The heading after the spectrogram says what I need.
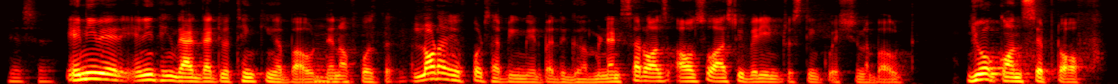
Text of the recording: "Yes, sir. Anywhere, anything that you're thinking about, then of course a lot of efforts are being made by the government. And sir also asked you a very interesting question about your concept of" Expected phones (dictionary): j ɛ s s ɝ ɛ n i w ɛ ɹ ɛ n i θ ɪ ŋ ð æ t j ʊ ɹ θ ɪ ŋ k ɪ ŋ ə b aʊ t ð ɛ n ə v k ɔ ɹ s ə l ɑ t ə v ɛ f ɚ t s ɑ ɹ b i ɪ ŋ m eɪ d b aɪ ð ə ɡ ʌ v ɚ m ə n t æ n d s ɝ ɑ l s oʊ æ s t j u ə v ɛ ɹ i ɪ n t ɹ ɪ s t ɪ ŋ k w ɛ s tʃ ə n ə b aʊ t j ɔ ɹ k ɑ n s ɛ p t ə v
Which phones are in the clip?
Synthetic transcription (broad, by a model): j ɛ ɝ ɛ n i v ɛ ɹ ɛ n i t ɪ ŋ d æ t j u ɹ t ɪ ŋ k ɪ ŋ ə b aʊ t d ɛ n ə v k ɔ ɹ s ə l ɑ t ə v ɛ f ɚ t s ɑ ɹ b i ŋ m eɪ d b aɪ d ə ɡ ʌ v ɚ m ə n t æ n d s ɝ ɑ l s oʊ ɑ s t j u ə v ɛ ɹ i ɪ n t ɹ ɪ s t ɪ ŋ k w ɛ s tʃ ə n ə b aʊ t j ɔ ɹ k ɑ n s ɛ p t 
